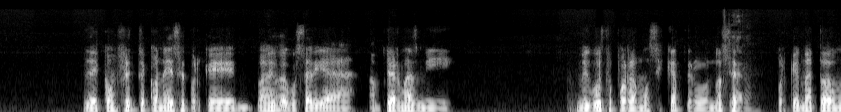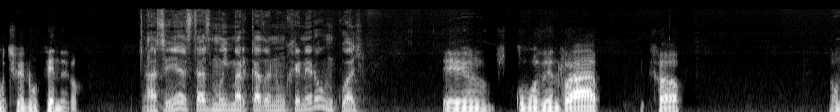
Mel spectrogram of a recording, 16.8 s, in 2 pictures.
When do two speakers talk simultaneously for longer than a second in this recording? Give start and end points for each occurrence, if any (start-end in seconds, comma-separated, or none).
none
